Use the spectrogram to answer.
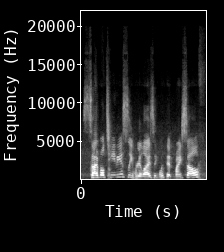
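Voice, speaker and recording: Female media guest, fairly high voice, animated conversational storyteller, slight background noise. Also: fairly quick, low-quality recording. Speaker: interview guest, media broadcaster. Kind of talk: conversational interview answers.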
